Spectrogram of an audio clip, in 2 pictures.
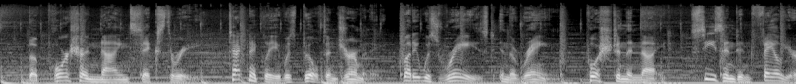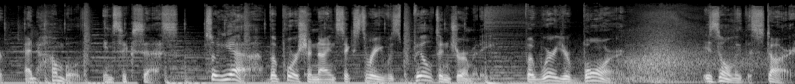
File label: commercial; porche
